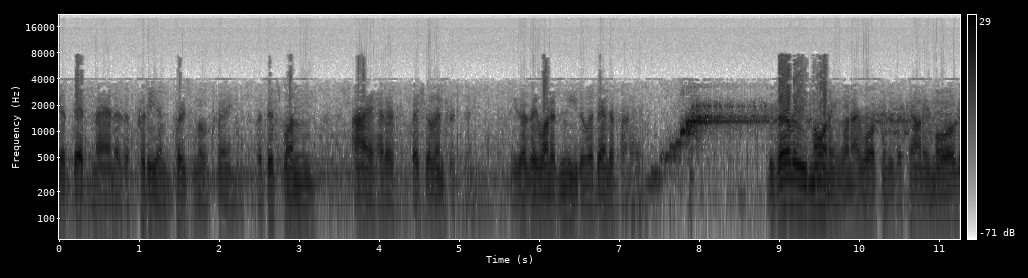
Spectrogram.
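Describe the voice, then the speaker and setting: A man's voice: low voice, close to an everyday voice. A man playing a hard-boiled, brooding newspaper columnist in a terse, world-weary 1940s noir radio style. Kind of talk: 1940s noir radio acting with first-person narration. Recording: muffled, noisy 1940s radio recording.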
